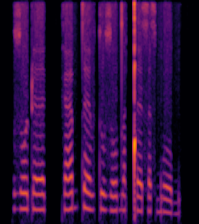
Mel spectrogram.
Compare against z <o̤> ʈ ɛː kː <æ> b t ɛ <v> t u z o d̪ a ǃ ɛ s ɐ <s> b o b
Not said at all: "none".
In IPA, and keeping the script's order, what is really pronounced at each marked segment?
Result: o, æ, v, s

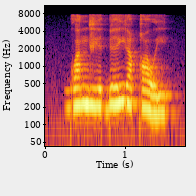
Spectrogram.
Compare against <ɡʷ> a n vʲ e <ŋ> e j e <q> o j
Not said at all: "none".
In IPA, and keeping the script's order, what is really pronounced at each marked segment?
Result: ɡʷ, ɠ, q

